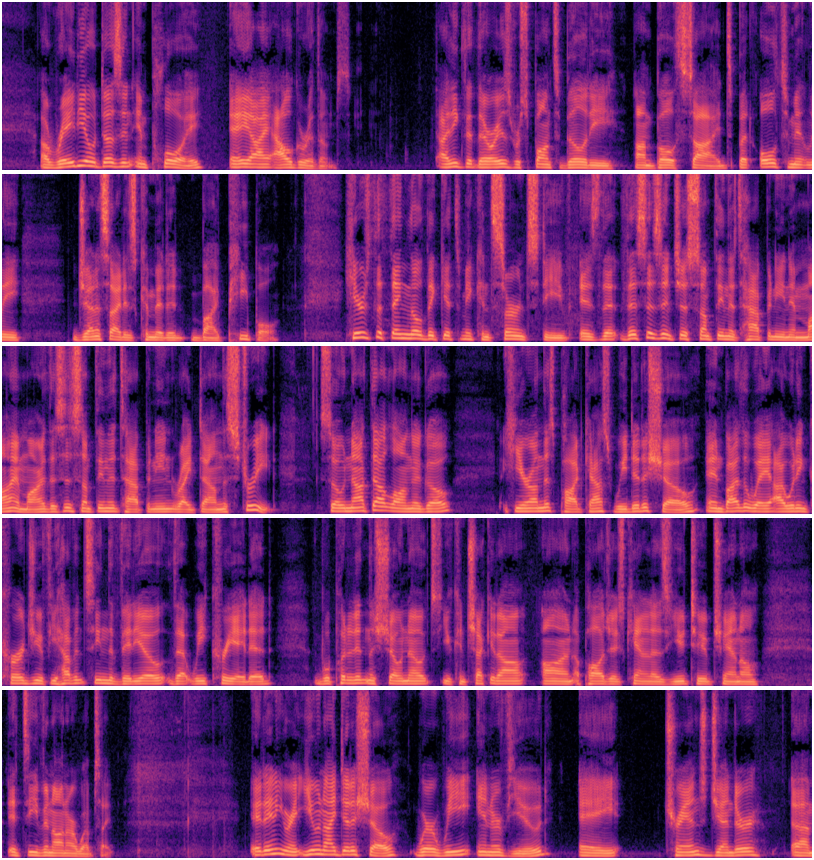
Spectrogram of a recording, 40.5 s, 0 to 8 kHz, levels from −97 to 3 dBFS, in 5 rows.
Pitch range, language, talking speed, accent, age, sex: 125-155 Hz, English, 175 wpm, American, 30-49, male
